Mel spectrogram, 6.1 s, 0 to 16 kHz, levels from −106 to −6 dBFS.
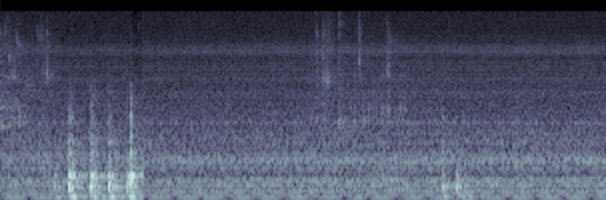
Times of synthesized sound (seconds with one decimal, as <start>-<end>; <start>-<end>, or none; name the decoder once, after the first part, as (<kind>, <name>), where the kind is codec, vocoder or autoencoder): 0.7-2.0 (vocoder, BigVGAN v2); 3.1-3.6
